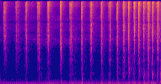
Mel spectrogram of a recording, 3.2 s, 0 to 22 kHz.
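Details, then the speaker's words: 2010 Ford Fusion SE, worn tie rod end rocked by hand before replacement with a new Moog part: loose clicking and clunking, two or three a second, from excessive play in the joint. "Maybe you can hear that. It's all loosey-goosey. Shouldn't be like that."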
